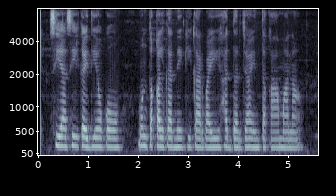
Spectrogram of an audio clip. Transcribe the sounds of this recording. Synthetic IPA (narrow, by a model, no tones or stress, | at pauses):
sijaːsiqɐjd̪ijõko | mʊ̃nt̪əqəlkɐɾnekikaːɾəʋaːiɦɐɾd̪ɐɾd͡ʒaɪ̃nt̪ɪqaːmaːnaː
